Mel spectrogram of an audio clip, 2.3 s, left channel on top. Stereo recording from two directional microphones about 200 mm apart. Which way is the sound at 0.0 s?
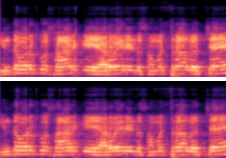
60° right (ahead or behind).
